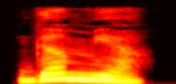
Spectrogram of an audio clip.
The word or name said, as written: ಗಮ್ಯ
